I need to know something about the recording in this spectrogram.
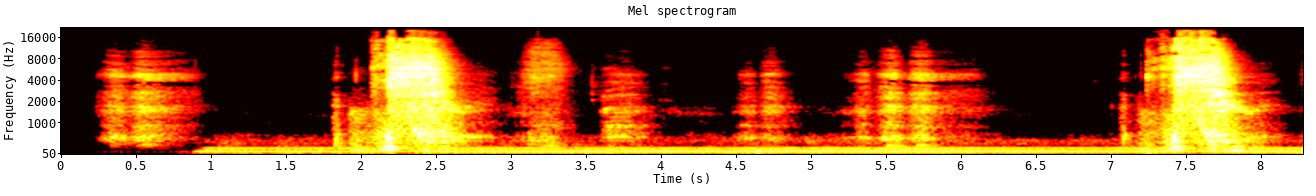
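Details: Sneezing attack: quick gasping in-breaths building to two forceful sneezes over a steady low hum; a run of sneezes.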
